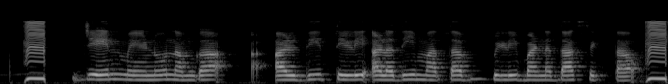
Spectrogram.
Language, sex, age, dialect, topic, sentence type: Kannada, female, 18-24, Northeastern, agriculture, statement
